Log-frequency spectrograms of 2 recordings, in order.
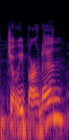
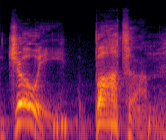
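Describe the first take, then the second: First: Brisk, casual American delivery; quick American accent. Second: Very slow, breathy movie-voiceover call; breathy announcer. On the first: Guest answering host in accent duel, quick American. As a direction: say it short and light, in American. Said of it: "Mine's a lot quicker than yours". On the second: Host trying to out-American the guest, breathy announcer. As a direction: draw out each name with lots of breath. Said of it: "I love how breathy you are". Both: Shown as a demonstration.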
